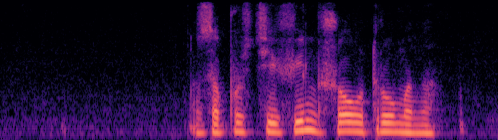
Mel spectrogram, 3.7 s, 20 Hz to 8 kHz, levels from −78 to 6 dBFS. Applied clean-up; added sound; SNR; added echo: none; none; none; none.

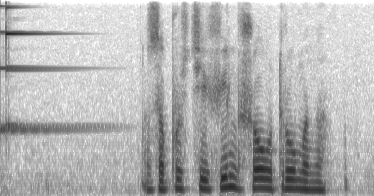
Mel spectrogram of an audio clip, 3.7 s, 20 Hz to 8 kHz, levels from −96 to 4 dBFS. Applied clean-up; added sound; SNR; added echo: none; Bicycle bell; 6 dB; none.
